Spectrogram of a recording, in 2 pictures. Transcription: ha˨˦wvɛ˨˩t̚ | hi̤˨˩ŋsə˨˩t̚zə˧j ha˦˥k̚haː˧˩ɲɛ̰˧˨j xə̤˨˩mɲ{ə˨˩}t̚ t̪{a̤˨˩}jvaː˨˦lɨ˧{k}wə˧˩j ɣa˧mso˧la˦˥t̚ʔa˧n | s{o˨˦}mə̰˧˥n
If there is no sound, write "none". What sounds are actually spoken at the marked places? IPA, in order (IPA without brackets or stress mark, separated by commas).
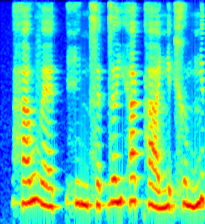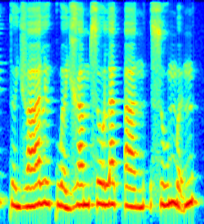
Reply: ə˦˥, ə̤˨˩, k, u˨˦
